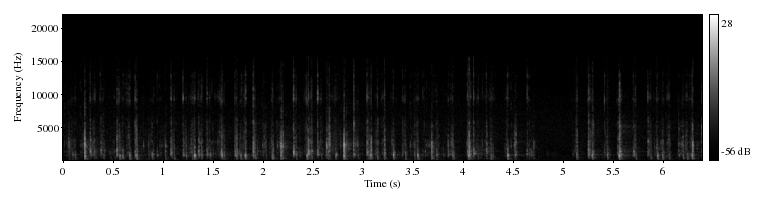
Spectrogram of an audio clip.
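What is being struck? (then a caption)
Plastic mechanical keyboard. Both hands type with fingertips on a NiZ Plum Atom 68, a compact 68-key mechanical keyboard with a hollow white plastic case and purple and yellow plastic Domikey Gas Attack SA keycaps, resting on a desk pad. A steady stream of short, hollow, clacky keystrokes centred around the midrange continues with only a brief pause just before the five-second mark. Each click stops almost instantly with no ring and very little low end.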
